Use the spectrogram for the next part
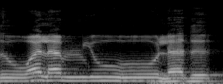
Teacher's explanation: یہاں یا واو پیش یو، واو مدہ ہوگا، واو ساکن سے پہلے پیش ہے تو اس کو کھینچ کر کے پڑھیں گے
